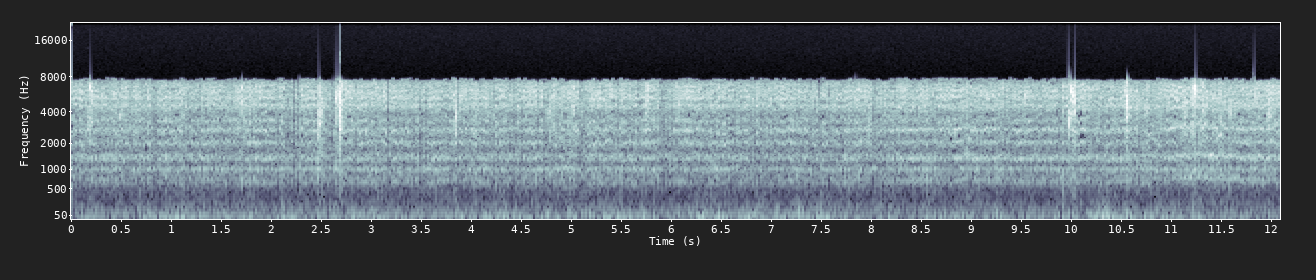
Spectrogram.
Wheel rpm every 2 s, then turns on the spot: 180, 180, 180, 180, 180, 180.
none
